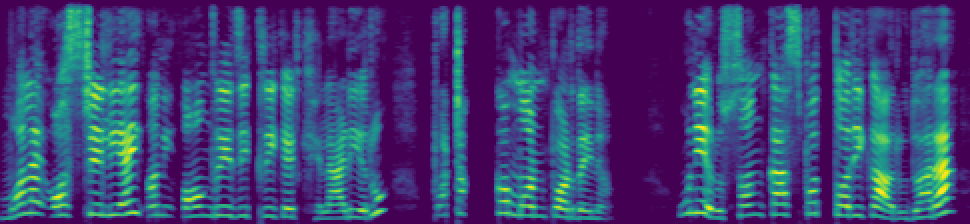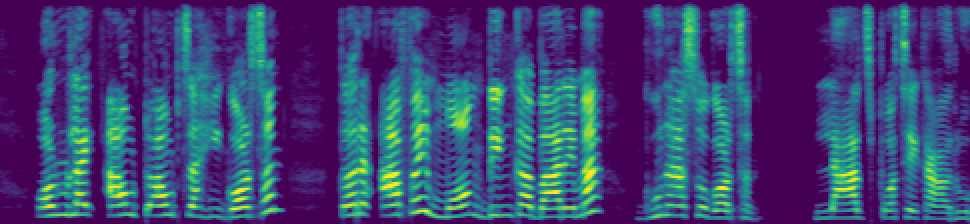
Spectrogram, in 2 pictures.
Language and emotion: Nepali, disgusted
